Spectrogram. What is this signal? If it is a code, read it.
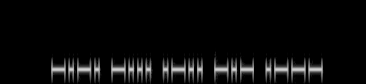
Morse code, heard as a keyed tone, about 29 wpm, 700 Hz. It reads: CBLKJ
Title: Code Groups - 5 Letters - 28wpm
